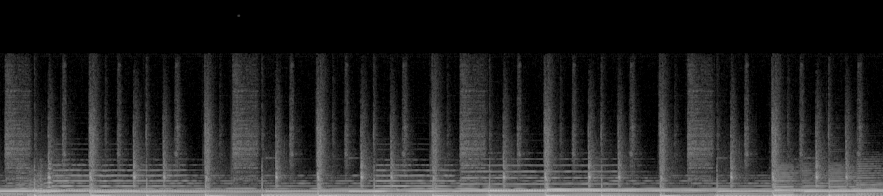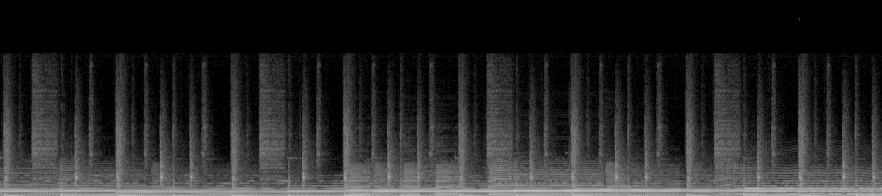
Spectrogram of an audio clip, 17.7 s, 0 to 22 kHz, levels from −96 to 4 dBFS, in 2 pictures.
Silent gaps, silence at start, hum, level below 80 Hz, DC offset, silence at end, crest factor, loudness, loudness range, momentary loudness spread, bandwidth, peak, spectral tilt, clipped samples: none; 0 s; none; -34 dBFS; under 0.1%; 0 s; 14 dB; -28 LUFS; 3 LU; 5 LU; 15 kHz; -12 dBFS; -6 dB/octave; under 0.1%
